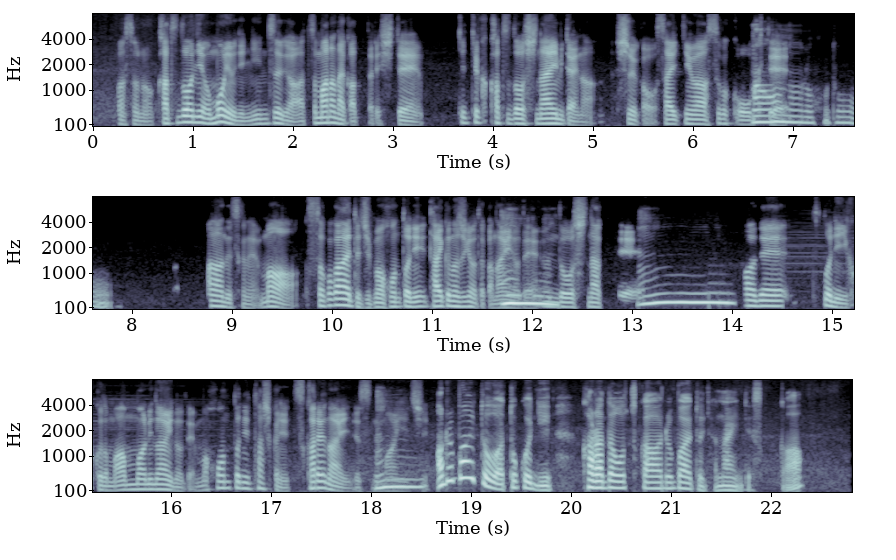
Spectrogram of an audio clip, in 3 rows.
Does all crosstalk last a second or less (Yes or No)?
Yes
